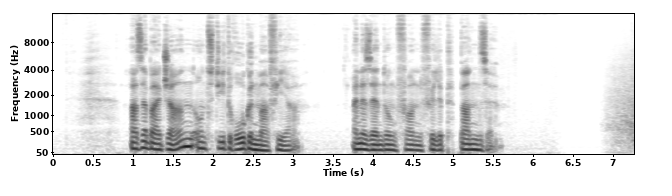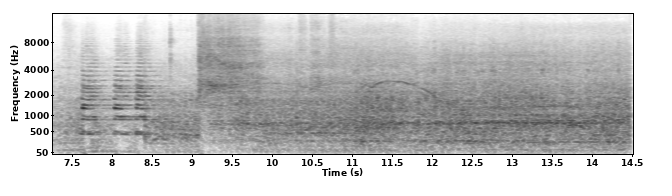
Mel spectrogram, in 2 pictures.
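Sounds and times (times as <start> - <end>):
speech: 1.0 - 3.2, 3.8 - 5.7
traffic noise at a border crossing: 6.9 - 14.5
truck horn toots at a border crossing: 7.1 - 14.5.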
